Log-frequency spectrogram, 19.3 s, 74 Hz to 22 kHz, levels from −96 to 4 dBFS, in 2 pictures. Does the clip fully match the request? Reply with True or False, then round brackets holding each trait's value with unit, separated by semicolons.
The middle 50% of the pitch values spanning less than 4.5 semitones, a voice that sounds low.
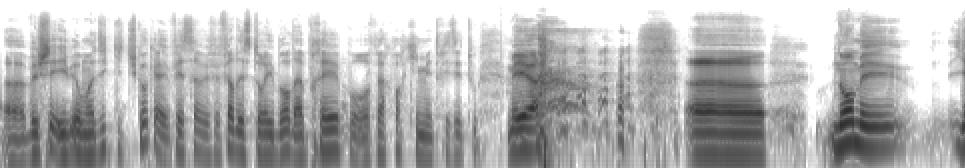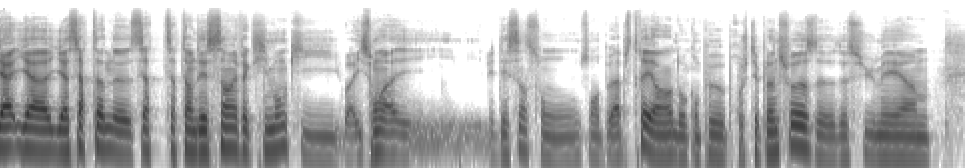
True (3.5 semitones; 125 Hz)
